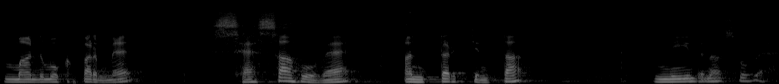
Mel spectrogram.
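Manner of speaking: slow, measured chanting of the verse; slow devotional recitation; scripture recitation. Acted. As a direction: recite it slowly and reverently.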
